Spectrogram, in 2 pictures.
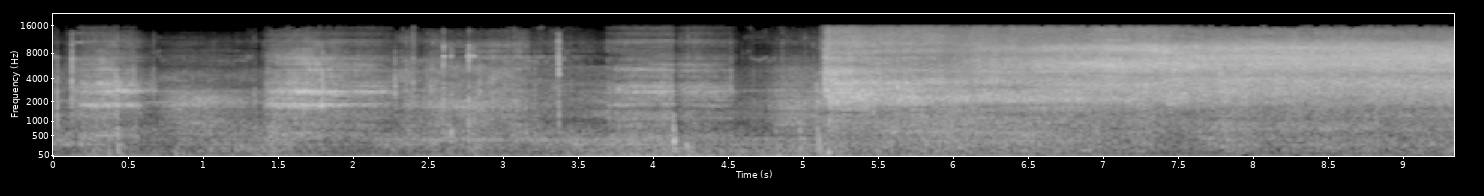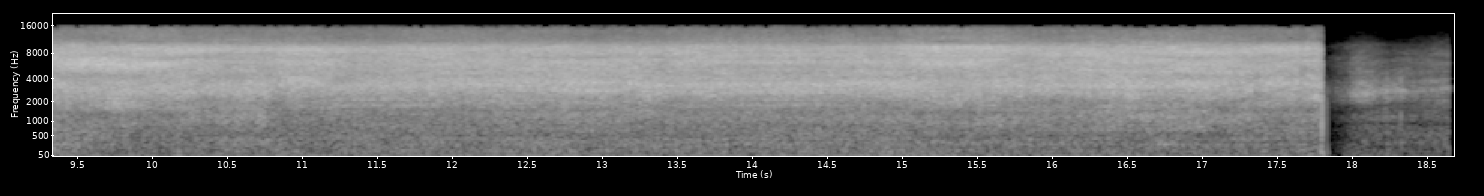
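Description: Firefighting hose nozzle spraying a jet of water onto a burnt-out truck cab: a steady, even hiss that starts suddenly about five seconds in and cuts off abruptly near the end.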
